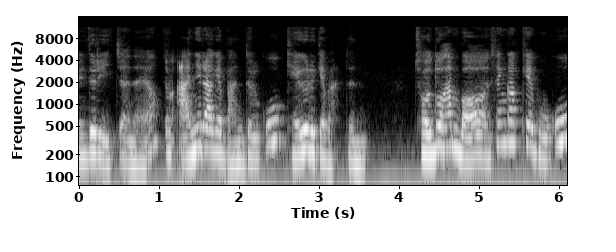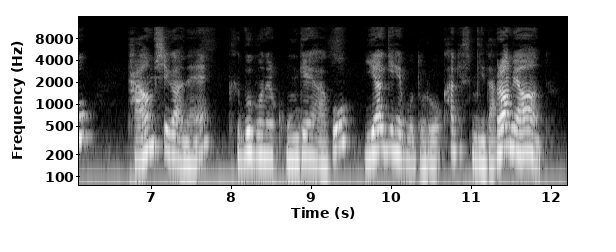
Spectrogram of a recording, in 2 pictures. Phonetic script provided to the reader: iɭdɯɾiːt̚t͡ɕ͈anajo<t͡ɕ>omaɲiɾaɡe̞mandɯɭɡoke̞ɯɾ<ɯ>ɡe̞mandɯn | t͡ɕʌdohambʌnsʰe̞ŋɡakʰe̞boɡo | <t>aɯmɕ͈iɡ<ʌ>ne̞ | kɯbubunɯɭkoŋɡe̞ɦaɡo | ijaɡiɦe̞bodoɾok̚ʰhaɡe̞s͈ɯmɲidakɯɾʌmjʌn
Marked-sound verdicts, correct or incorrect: correct, correct, correct, incorrect

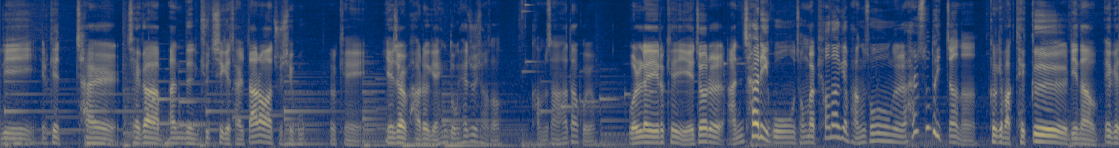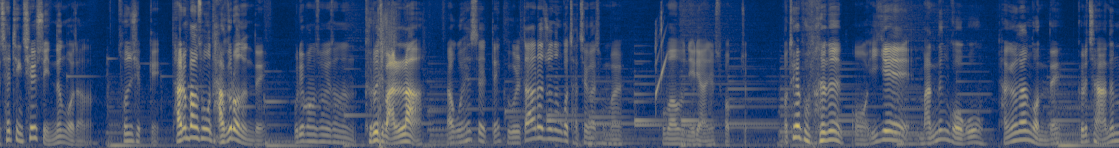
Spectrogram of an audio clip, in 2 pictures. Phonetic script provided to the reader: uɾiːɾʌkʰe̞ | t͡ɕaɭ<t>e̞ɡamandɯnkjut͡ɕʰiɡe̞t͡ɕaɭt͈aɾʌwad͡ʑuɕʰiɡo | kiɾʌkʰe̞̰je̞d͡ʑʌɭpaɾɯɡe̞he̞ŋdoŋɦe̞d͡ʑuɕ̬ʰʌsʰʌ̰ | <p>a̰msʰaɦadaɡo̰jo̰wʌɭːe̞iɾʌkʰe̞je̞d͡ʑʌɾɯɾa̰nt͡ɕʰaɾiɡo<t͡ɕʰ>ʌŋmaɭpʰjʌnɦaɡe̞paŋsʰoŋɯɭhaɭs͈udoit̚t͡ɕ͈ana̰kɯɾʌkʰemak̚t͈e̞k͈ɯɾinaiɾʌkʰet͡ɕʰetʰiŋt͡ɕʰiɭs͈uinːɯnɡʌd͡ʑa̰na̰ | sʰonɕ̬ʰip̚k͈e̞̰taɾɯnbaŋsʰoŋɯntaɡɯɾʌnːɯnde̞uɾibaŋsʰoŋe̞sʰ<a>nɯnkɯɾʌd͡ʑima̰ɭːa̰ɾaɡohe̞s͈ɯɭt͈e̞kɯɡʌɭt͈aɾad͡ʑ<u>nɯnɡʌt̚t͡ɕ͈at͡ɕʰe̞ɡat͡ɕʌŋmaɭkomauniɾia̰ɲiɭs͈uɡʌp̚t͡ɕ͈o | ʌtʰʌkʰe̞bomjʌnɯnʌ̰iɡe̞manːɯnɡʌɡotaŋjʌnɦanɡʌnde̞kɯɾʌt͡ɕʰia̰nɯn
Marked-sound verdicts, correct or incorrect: incorrect, incorrect, incorrect, incorrect, correct

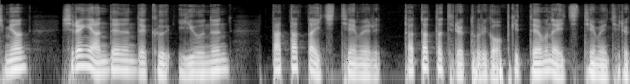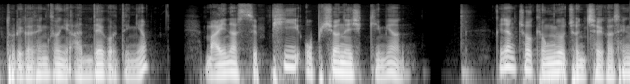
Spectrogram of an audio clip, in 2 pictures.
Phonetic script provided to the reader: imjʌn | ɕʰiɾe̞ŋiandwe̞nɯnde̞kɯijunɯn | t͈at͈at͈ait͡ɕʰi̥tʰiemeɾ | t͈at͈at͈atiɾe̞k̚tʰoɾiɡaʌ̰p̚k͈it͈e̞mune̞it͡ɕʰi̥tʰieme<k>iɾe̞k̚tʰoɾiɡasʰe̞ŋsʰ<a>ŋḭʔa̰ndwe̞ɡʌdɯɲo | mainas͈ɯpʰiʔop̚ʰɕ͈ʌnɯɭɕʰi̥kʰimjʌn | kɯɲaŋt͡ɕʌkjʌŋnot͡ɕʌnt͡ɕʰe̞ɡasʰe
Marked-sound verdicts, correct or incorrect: incorrect, incorrect

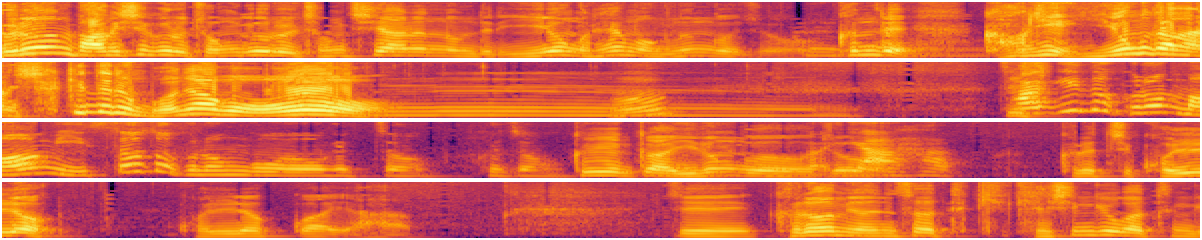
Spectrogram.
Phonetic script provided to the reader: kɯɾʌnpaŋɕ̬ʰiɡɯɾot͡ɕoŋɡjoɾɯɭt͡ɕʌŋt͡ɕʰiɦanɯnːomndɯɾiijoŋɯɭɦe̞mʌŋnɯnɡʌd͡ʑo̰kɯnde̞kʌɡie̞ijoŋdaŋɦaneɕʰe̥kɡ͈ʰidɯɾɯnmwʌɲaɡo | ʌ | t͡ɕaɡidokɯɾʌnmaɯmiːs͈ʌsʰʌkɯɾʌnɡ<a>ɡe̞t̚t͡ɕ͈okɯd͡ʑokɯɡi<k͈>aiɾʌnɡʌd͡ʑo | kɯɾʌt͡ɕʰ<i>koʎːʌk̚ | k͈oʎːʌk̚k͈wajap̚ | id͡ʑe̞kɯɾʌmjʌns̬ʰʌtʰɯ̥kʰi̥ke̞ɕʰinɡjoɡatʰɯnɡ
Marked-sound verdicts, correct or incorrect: incorrect, correct, correct

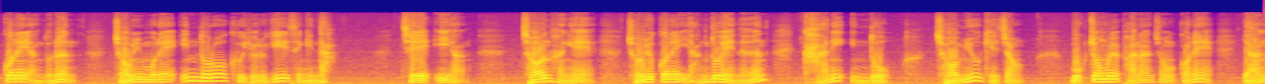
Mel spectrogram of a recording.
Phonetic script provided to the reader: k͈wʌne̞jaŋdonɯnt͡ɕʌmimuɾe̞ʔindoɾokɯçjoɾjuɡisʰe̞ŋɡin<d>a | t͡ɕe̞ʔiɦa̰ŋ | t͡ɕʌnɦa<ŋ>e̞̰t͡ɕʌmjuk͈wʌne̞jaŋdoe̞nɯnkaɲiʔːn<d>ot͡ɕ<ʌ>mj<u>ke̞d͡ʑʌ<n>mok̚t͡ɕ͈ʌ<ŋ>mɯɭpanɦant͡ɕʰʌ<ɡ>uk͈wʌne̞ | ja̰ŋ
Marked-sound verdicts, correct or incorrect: correct, correct, correct, correct, correct, incorrect, correct, incorrect

